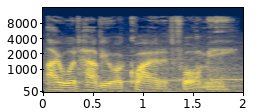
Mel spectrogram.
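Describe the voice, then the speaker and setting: An actor playing a grave, shrewd noble resistance leader in a fantasy game, with measured, formal, archaic speech. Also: male voice, low voice, expressive, over music. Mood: firm, calculating. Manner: measured, stately, archaic phrasing.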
